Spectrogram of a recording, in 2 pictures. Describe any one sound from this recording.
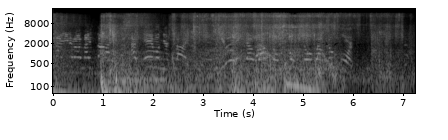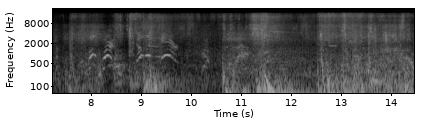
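Explosions and impacts boom loudly.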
